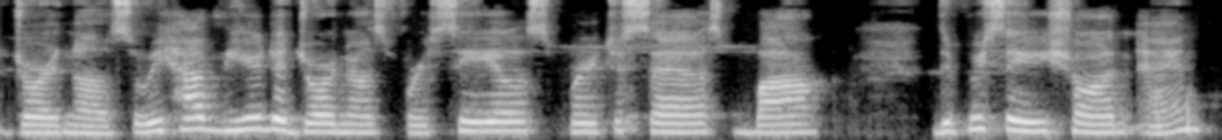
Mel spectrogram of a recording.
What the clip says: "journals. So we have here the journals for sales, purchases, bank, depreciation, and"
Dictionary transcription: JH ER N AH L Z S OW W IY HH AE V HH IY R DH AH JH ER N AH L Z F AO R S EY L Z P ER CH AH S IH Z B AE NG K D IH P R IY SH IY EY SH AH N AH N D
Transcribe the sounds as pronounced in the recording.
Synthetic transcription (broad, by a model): JH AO N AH L S OW W IY HH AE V HH IY R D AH JH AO N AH L S F AO R S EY L S P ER CH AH S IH S B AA NG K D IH P R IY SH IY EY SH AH N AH N D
